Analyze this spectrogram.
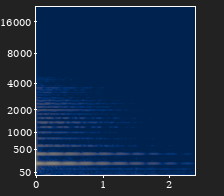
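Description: A synthesizer note fades away.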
